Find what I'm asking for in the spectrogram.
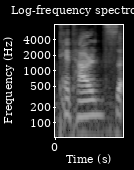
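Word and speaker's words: têtard: It's pronounced Tetard. – Tetard? So you like the D is silent? – Mm-hmm.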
